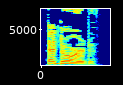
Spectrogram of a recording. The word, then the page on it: adored: British English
